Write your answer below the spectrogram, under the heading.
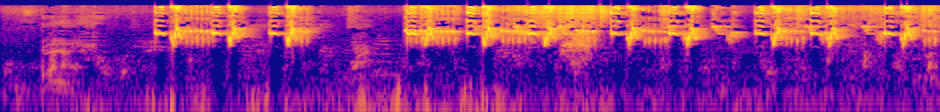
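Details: Prinia pair in breeding condition, male and female calling back and forth: bursts of bright, high chirping and sharp twittered notes, some repeated in quick clusters, with short pauses between phrases.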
